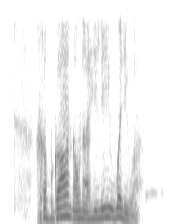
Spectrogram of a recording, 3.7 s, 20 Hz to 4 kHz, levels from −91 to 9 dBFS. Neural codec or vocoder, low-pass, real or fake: codec, 16 kHz, 4 kbps, FreqCodec, smaller model; 3.6 kHz; fake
